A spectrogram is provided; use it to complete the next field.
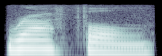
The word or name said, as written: ruffle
